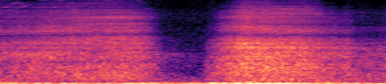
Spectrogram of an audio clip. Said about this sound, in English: I keep breathing. It's because these questions are getting me like, God damn.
